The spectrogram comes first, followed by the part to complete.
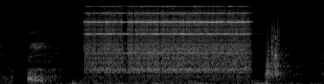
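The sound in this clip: Telephone at a duty officer's desk gives one sustained electric ring of bright, steady tones lasting under two seconds, with brief softer noises just before and after it.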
